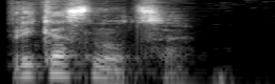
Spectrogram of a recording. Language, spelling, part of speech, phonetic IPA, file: Russian, прикоснуться, verb, [prʲɪkɐsˈnut͡sːə], Ru-прикоснуться.ogg
- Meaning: to touch (make physical contact with)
